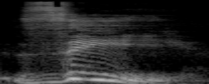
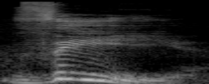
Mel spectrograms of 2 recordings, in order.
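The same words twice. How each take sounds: First: The letter is pronounced zee. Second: The letter is pronounced zee.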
